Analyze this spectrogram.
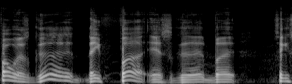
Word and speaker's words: pho: Fo p h o fo. It's not pronounced fo. It's spelled like that, but it's not pronounced like that. Fu.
